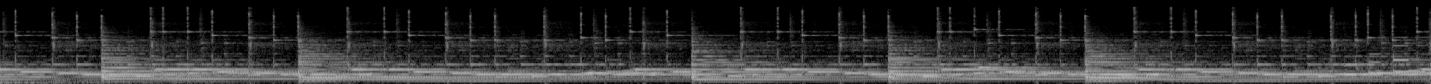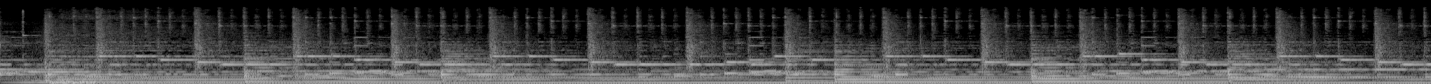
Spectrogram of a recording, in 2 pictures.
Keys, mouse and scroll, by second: 2.8 s, 3.3-7.1 drag, 8.5 Return, 10.3 click, 11.6 Return, 12.2 Return, 12.6 Left, 15.0-21.8 drag, 21.8 p, 22.4-26.2 drag, 26.9 t, 27.6 click.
